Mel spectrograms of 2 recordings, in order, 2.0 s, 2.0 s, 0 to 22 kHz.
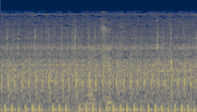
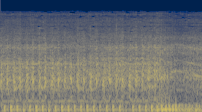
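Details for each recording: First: Kawasaki W650 twin, warm at normal operating temperature (quiet when cold): steady light metallic tok-tok at idle in time with the engine; owner suspects camshaft drive gear mesh, valves ruled out. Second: Kawasaki W650 twin idling and blipped after adjusting camshaft gear mesh: even firing with only a faint remaining tick; the cam gear knock is reduced, the rest attributed to part wear.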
